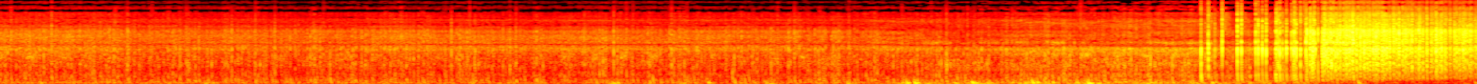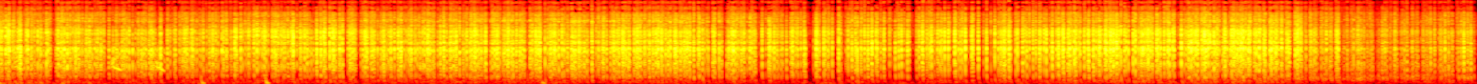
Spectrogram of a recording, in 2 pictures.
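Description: Ground firework fountains hissing and crackling as they spray sparks, with a low rumble underneath at first. About twelve seconds in, the spray grows much louder, with dense crackling that keeps up steadily.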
